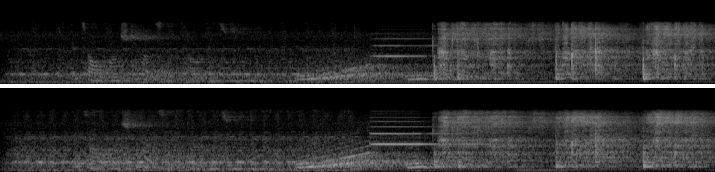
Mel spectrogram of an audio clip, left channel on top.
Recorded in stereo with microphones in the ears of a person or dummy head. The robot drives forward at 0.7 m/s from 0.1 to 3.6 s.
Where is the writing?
35° left (ahead or behind), 0.7 m.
